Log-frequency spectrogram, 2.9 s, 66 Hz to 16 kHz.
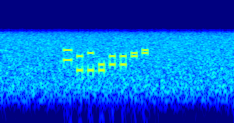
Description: Multi-frequency trunk signalling (R1, as on North American trunks), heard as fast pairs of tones, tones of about 70 ms, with phone line noise. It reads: KP 471550 ST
